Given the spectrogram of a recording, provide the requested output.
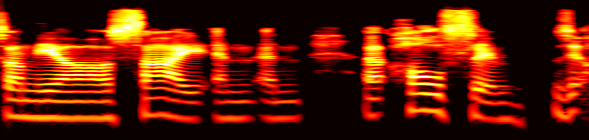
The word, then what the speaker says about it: Holcim: stats that's on your site, and at Holcim, is it Holcim? Is that how you pronounce it?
